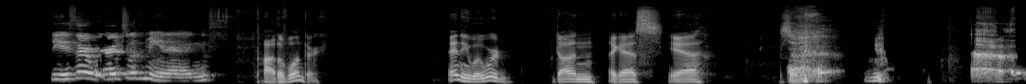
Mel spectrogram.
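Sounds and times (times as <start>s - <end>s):
speech: 0.5s - 3.3s, 4.5s - 7.2s, 7.8s - 9.0s, 9.7s - 10.2s
loud drawn-out burp into a microphone: 7.8s - 9.0s, 9.7s - 10.2s.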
